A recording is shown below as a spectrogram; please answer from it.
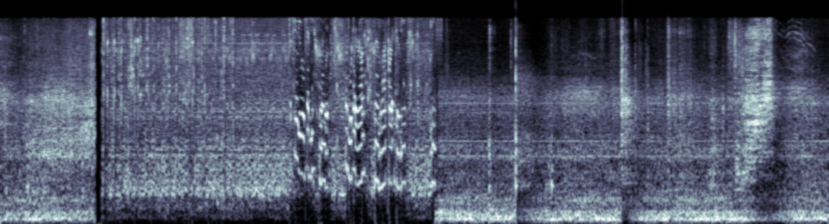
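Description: Plastic snap clips of a laptop's front display bezel creaking and popping loose as the bezel, with the screen and digitizer built into it, is pried away from the back cover.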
